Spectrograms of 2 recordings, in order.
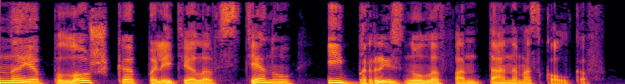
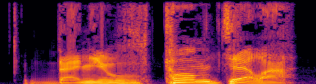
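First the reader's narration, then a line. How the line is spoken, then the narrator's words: Growl. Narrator (Russian): прорычал Лебедев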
